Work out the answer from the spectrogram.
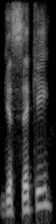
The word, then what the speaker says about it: Gesicki: It's Gesicki, and I can never say it right.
